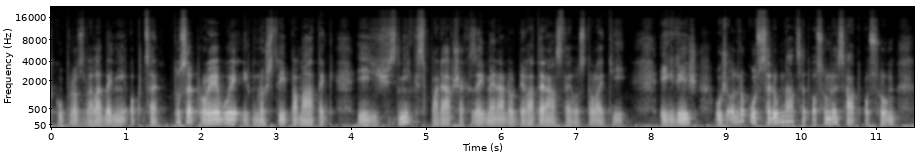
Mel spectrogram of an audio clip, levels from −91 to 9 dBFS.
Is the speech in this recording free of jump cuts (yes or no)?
yes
